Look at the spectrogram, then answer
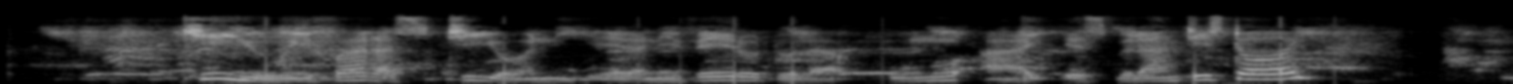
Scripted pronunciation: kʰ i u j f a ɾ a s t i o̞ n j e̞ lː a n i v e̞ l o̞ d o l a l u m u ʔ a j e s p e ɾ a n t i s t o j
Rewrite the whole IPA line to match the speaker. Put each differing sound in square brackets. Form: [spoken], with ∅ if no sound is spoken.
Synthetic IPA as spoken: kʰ i u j f a ɾ a s t i o̞ n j e̞ [l] a n i v e̞ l o̞ d o l a [∅] u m u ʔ a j e s p e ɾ a n t i s t o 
